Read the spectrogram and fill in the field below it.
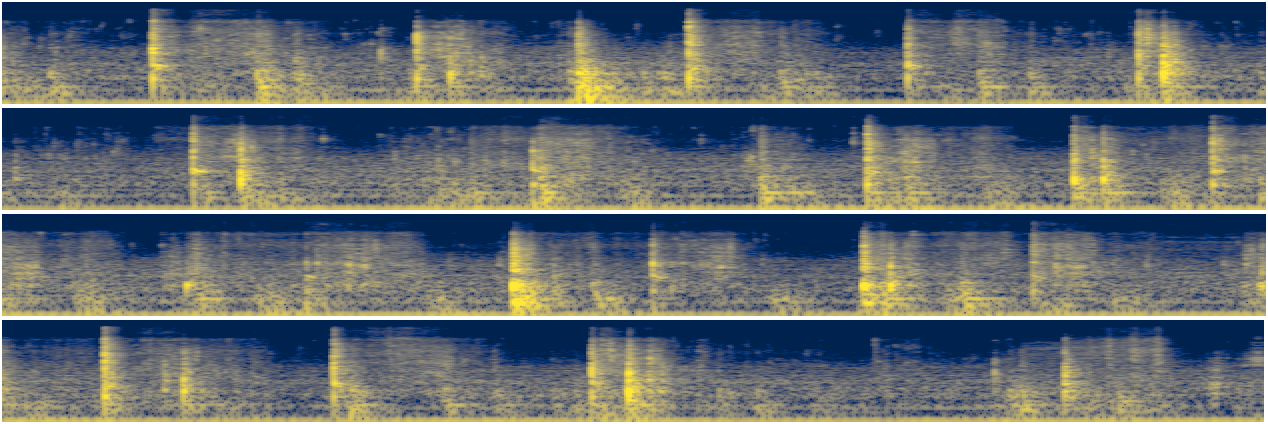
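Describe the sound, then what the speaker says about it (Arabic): Macaroni being turned over with a breading mixture in a buttered tray, giving close, continuous scraping and clinking of a utensil against the dish with soft moist stirring, no voices. "هبدا اخد شويه من الخليط واقلب المكرونه بتاعتي كويس"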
